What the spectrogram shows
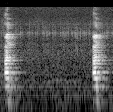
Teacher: جب یہ ساکن ہوگا تا تو آواز بالکل رک جائے گی، نہ آواز لوٹ کر آئے گی نہ سانس آئے گی. جیسے حمزہ تا زبر ات، ات، بالکل آواز سانس بند.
